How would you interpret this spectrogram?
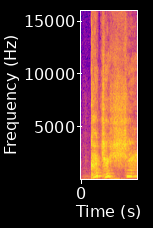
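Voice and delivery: mock, pitched way up, cross angry scolding. Describing how they talk when it isn't their own dog, acting out getting angry. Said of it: "I get all angry".

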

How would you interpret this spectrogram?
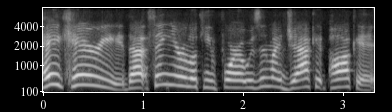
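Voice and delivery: high yell upward, acted out. Retelling how dad called up the stairs: imitating a yell up the stairs. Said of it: "yells up the stairs".

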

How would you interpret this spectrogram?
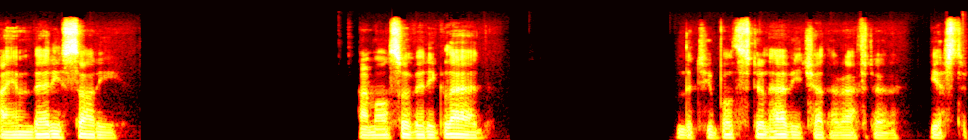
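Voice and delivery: small, close, contained voice. Narrator voices someone nearby speaking only to two others, in a small voice. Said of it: "in a small voice".

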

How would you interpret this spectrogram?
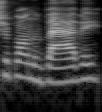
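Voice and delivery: poor put-on Australian accent. Asked what their Australian accent sounds like, the speaker tries one, bad Australian accent. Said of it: "what's your Australian accent sound like?".

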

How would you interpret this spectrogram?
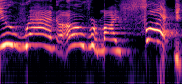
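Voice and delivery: very high, drawn-out, shocked yell at full lung. Retelling being hit by a car, imitating a yell. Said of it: "I just yelled at the top of my lung".

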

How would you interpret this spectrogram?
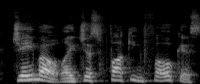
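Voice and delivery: acted high-pitched screaming. Picturing coaches screaming at J-Mo, imitating coaches screaming. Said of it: "they're out there screaming at him like".

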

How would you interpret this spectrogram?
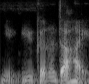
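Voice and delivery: put-on calm. Contrasting it with Professor Zaroff's threat, acting out the line very calmly. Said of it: "it's just very calmly".

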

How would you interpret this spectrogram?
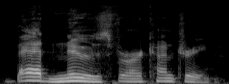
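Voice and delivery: plain

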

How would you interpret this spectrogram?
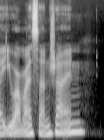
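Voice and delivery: ordinary delivery

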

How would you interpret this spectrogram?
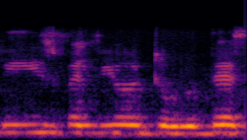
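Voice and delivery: very polite, courteous manner. Retelling asking her husband to do something: imitating own very polite request. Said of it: "in the very polite way".

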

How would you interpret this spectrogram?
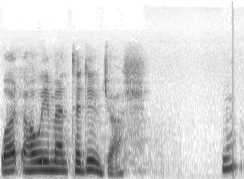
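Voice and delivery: put-on slow British voice, rising question inflection. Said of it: "talks slow in a British accent".

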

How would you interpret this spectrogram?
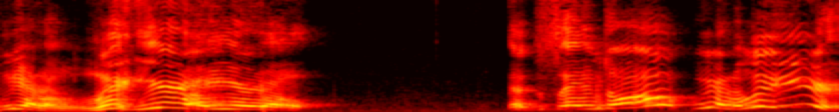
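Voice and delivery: high, overplayed sarcastic tone.

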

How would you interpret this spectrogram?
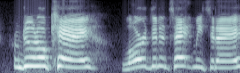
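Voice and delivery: put-on very high grandma voice. Retelling a talk with a grandma, answering as her: imitating Nana. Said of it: "Hey, Nana, how's it going?".

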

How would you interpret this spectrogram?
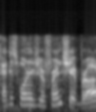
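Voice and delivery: put-on sorrowful, downcast voice, soft and high. Speaker recounts a Venom movie scene, imitating Cassidy being sad. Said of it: "he's all sad".

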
